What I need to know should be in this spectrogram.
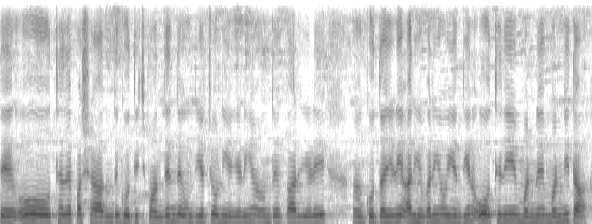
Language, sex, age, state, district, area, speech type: Dogri, female, 30-45, Jammu and Kashmir, Reasi, rural, spontaneous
